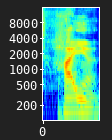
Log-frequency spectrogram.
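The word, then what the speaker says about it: Rayan: Player number three is Haya from Vasco Dagama. Okay, so Haya, or maybe if you read it in English, it almost looks like Ryan, but it's Haya.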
